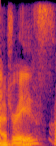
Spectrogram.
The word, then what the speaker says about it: Andrzej: Andrzej Sapkowski? – Sapkowski, Andrzej.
